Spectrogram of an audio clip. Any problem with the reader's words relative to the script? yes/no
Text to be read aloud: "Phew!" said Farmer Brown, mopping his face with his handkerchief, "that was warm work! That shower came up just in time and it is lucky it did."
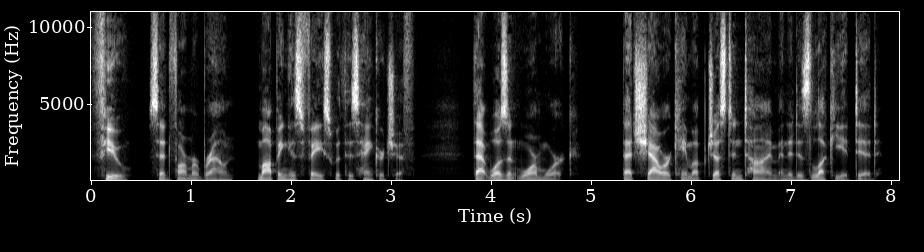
yes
